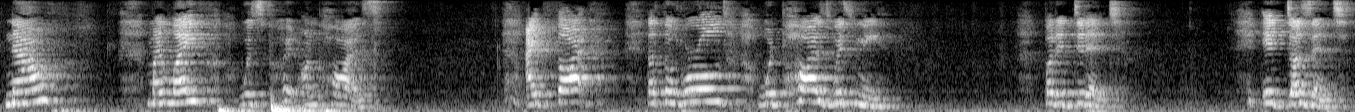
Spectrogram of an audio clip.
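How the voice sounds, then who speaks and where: A woman reciting rhyming slam poetry with dramatic pauses and an emotionally intense delivery. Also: high-pitched, distant mic. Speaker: slam poet. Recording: echoey room from afar, noisy.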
